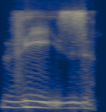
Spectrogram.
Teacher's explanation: Tongue should go very high for E, and then forward again for the Z, these. Keep your sound on, these.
